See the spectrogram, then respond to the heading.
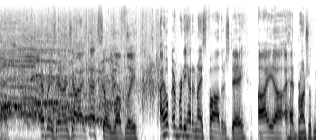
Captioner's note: cheering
